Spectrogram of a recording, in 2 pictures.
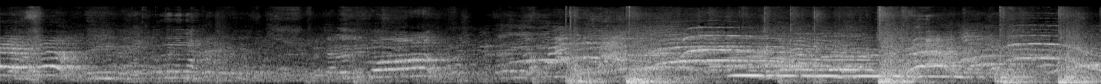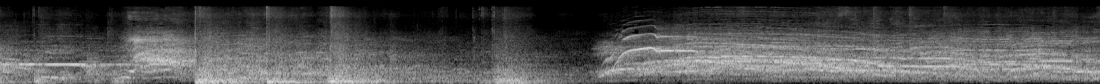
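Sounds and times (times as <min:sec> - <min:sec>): crowd shouting and cheering: 0:00.0 - 0:01.3, 0:03.4 - 0:22.0
crowd yelling loudly: 0:03.7 - 0:15.1, 0:16.9 - 0:22.0.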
